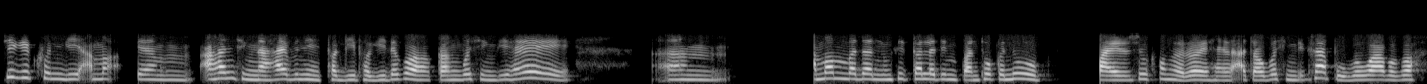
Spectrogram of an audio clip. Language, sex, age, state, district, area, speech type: Manipuri, female, 18-30, Manipur, Kangpokpi, urban, conversation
